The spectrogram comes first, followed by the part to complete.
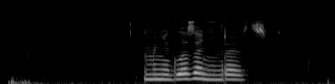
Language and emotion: Russian, neutral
